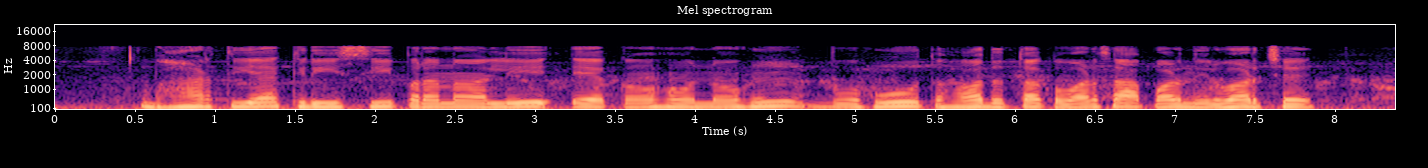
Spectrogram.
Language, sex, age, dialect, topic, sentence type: Maithili, male, 18-24, Bajjika, agriculture, statement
